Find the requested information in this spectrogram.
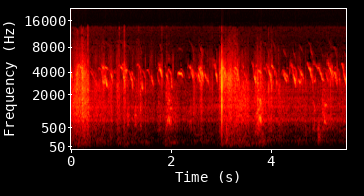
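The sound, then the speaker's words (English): Small chicks peep and cluck in a steady stream of many high, quick cheeps that overlap continuously, with one sharper click near the middle. “Probably my smallest, tiny chicks.”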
